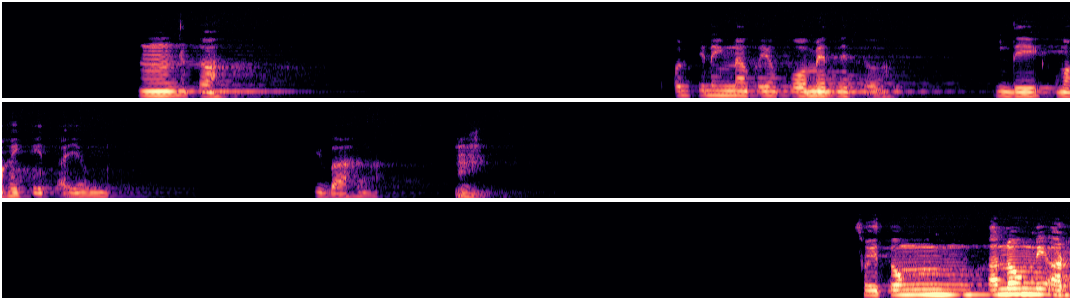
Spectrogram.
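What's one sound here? A man speaks calmly into a close microphone, in short bursts with long pauses.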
